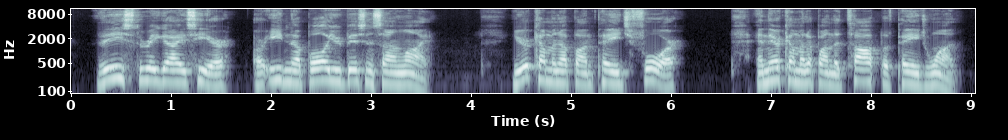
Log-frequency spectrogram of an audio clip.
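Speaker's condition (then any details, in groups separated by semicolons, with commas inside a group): No condition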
